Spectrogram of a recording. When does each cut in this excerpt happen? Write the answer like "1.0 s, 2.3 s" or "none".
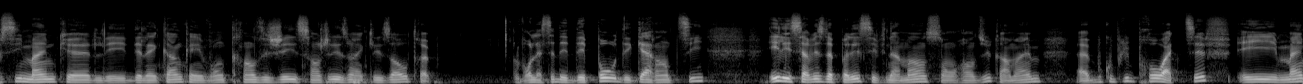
7.5 s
